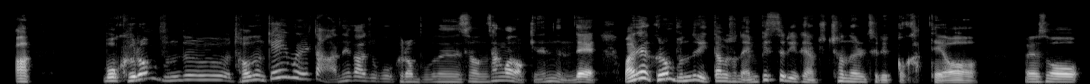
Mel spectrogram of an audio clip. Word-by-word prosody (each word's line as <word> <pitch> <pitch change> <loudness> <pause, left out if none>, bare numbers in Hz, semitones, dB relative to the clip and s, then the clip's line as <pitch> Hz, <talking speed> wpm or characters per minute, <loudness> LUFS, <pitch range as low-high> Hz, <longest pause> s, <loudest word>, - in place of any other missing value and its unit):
아. - - +5 0.7
뭐 165 +2 +4
그런 250 +10 +4
분들 210 0 -8
저는 190 +7 -3
게임을 305 - -4
일단 245 0 -7
안 150 - -12
해 180 - -12
가지고 150 -8 -8
그런 125 0 -6
부분에서는 120 +1 -10
상관없긴 175 -8 -2
했는데 - - +2 0.3
만약 295 -2 +8
그런 235 +2 +6
분들이 180 +3 -1
있다면 160 -1 -1
저는 135 -5 -7
MP3 200 -9 -2
그냥 115 -5 -4
추천을 130 +4 -4
드릴 105 -2 -7
거 - - -8
같아요. 95 -1 +1 0.5
그래서 125 -1 +5
160 Hz, 330 characters per minute, -23 LUFS, 125-210 Hz, 0.7 s, 만약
